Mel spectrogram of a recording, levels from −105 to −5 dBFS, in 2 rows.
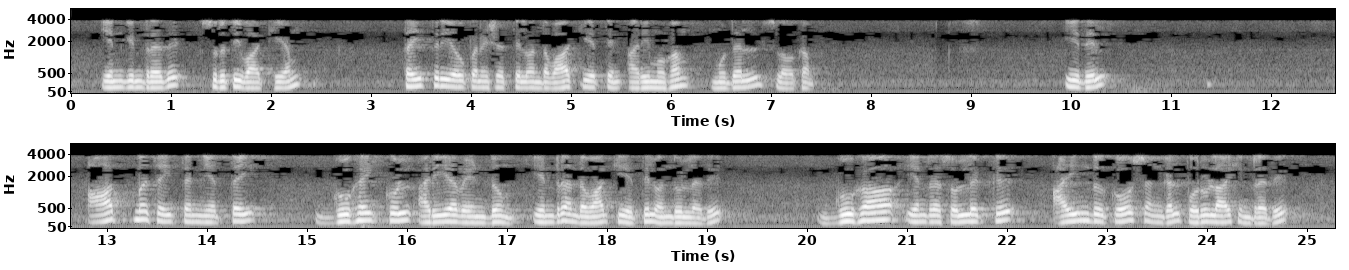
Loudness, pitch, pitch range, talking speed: -15 LUFS, 150 Hz, 140-175 Hz, 60 wpm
